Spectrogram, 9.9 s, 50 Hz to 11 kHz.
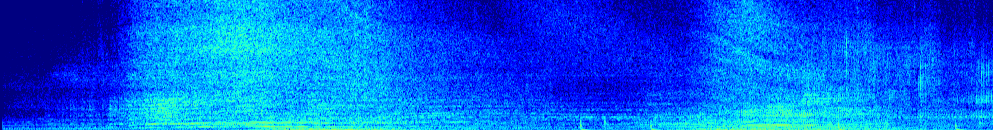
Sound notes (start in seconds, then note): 0.2 car engine roaring; 1.2 mid tempo dramatic music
